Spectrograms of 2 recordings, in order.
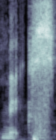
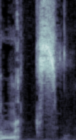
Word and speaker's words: Mx: And some of us use the title mix, which is spelt MX, instead of Mr. or Ms. And that's pronounced mix, and some people might say mux.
